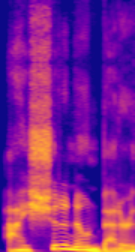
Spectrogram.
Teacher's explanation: I know that should have typically reduces to shoulda in casual discourse.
